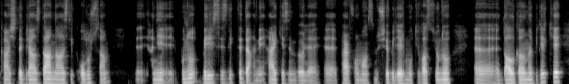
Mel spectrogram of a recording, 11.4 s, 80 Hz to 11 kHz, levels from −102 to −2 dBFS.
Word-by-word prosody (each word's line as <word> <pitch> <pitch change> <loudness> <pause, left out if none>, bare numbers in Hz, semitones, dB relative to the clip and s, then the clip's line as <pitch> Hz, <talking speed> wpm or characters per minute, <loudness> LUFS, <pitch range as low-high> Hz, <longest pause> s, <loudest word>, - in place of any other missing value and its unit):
karşı 105 -2 -4
da 115 -3 +1
biraz 105 -1 +1
daha 110 0 +7
nazik 105 +1 -2
olursam, 115 +3 -3 0.5
eee, - - -14 0.2
hani, 105 0 -2 0.2
bunu 125 +4 0
belirsizlikte 115 +2 -2
de, - - +7
hani, 95 +2 -7
herkesin, 100 -3 -3
böyle, 90 +1 -2
eee, 95 -1 -6
performansı 100 0 -4
düşebilir, 100 0 +3
motivasyonu, 100 +1 -1 0.5
eee, 95 0 -2
dalgalanabilir. 105 - +4
Ki 440 -1 +6
105 Hz, 110 wpm, -27 LUFS, 100-110 Hz, 0.5 s, daha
